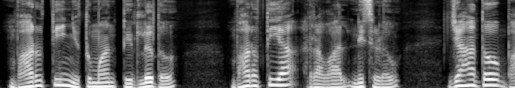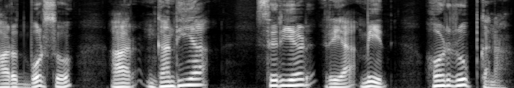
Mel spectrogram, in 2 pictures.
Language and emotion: Santali, neutral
